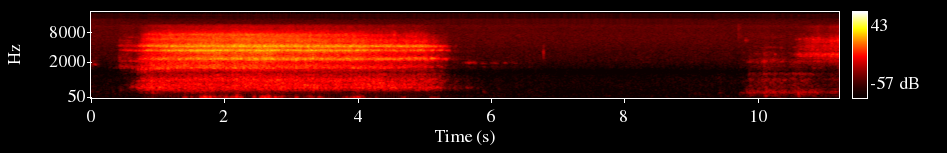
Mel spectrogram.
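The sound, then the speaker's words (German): A deep exhalation during a breathing exercise: a loud, steady, breathy rush lasting several seconds, then quiet, then the start of another breath near the end. “Jetzt machen wir das mal zusammen. Okay? Und ausatmen.”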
